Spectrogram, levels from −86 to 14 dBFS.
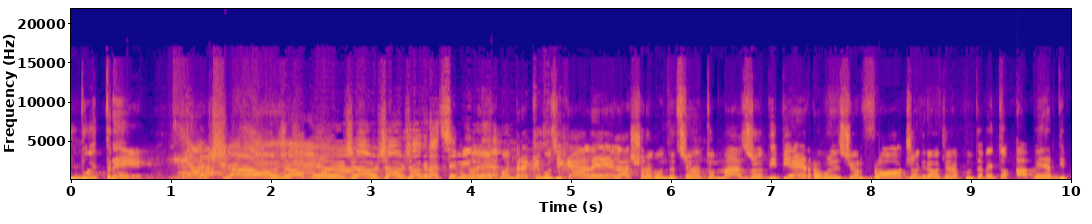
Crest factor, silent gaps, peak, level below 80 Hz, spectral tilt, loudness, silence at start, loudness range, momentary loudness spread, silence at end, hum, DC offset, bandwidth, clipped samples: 10 dB; none; 0 dBFS; -46 dBFS; -4 dB/octave; -10 LUFS; 0 s; 2 LU; 4 LU; 0.05 s; none; under 0.1%; 16.5 kHz; under 0.1%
